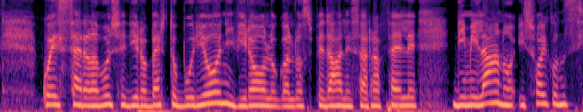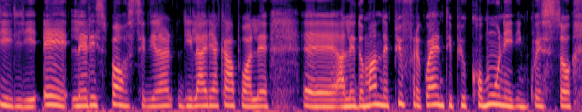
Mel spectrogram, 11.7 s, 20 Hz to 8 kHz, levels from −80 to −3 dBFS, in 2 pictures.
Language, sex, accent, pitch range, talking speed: Italian, female, native, 200-230 Hz, 165 wpm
